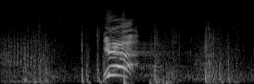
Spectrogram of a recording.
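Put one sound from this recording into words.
A horse neighs loudly once.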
